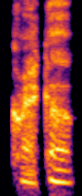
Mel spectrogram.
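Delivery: normal talking voice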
